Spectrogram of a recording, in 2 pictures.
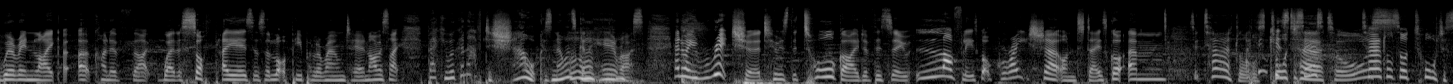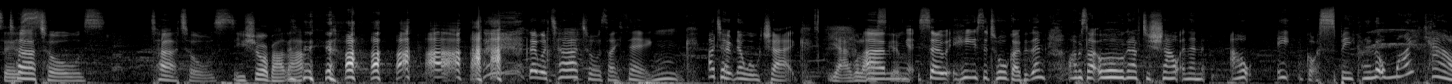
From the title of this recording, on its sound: Live from Twycross Zoo!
